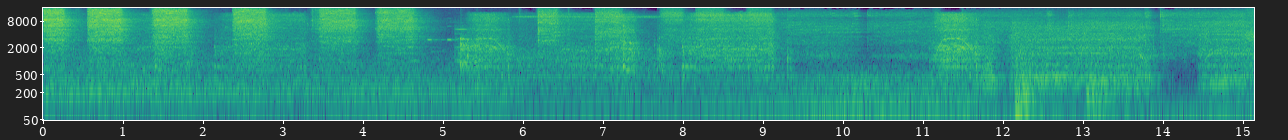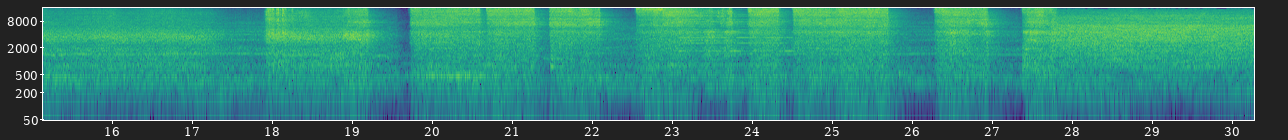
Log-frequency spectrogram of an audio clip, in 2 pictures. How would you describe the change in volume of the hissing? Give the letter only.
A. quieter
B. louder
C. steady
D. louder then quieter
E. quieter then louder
E.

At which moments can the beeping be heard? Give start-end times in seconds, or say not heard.
4.5-5.3, 23.1-24.6.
